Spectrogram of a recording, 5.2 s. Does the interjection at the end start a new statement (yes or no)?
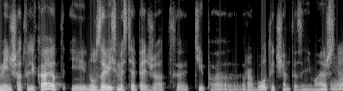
no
